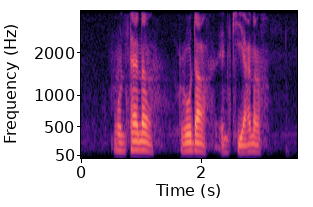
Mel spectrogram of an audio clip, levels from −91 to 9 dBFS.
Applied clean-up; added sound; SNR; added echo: none; none; none; none.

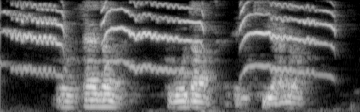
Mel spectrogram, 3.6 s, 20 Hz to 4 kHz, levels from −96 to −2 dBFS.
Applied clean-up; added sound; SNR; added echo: classical method WPE with log-MMSE.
